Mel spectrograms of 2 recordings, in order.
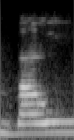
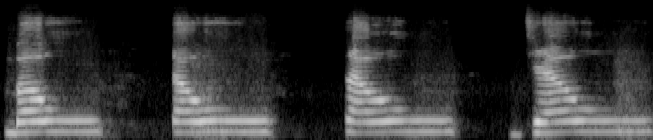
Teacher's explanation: ہمارے جو ہونٹ گول ہو رہے ہیں وہ سختی کے ساتھ گول ہوں. اگر آپ نے یہ سختی نہیں رکھی تو باؤ باؤ یہ ساؤنڈ آئے گا. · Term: حروف لین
